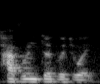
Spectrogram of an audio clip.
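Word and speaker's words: Hafren Dyfrdwy: have a welsh part of the business and pronounced havren de verduin now this slide here um encapsulates um what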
